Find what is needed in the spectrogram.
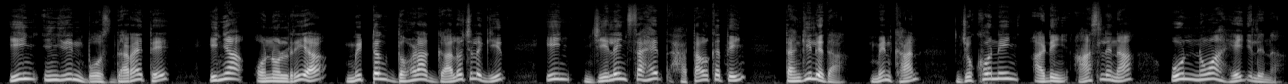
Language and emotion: Santali, surprised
